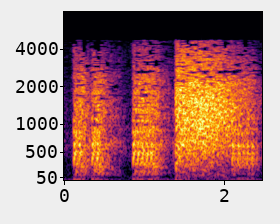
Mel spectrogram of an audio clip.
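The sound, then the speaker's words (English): A Tommy gun fires in three loud sustained bursts, the last one longest, harsh and dense, with no voices. “the machine gun you see”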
